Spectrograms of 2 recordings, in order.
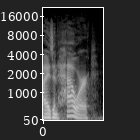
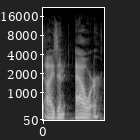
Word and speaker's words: Eisenhour: I'm going to spell it because it's not Eisenhower, it's Eisenhour sculpture. So it's E I S E N H O U R, and then sculpture.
